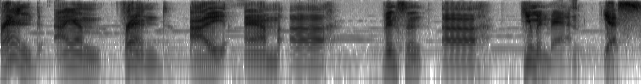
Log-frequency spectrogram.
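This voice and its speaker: Over faint background music, a squeaky put-on character voice talks at a very slow pace. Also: man, medium pitch for a man. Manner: nervous, halting.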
